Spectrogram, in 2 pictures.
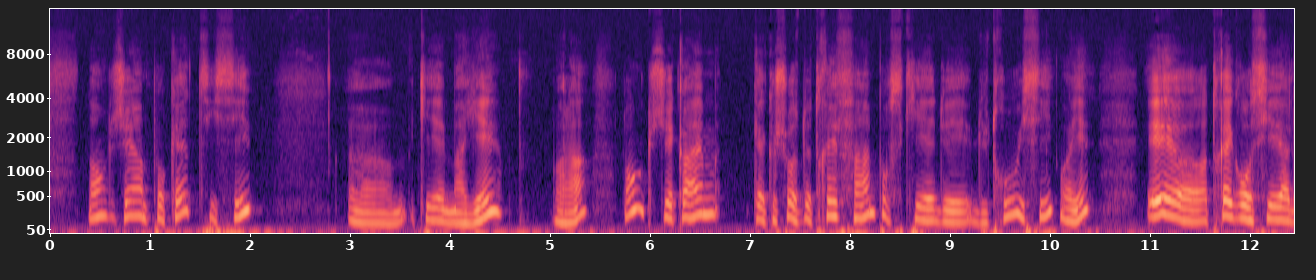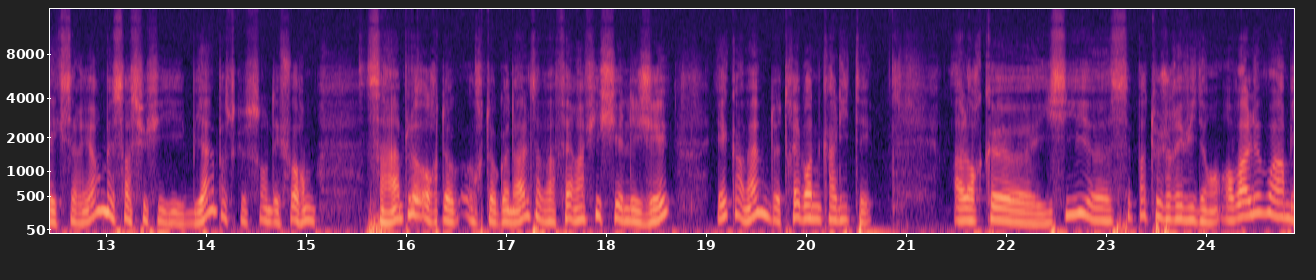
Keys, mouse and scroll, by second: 3.7 click, 5.7 click, 13.9-17.2 drag, 18.0-18.6 drag, 24.5 click.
